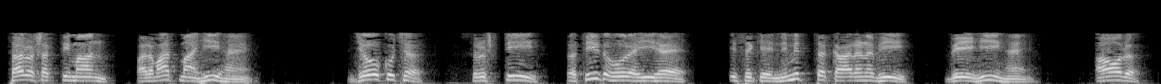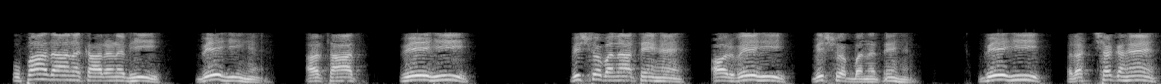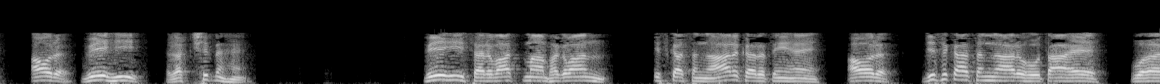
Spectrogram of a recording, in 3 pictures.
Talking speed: 105 wpm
